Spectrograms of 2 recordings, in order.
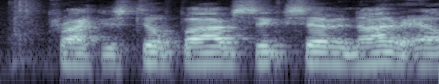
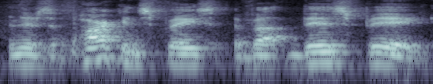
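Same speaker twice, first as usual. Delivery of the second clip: ordinary delivery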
